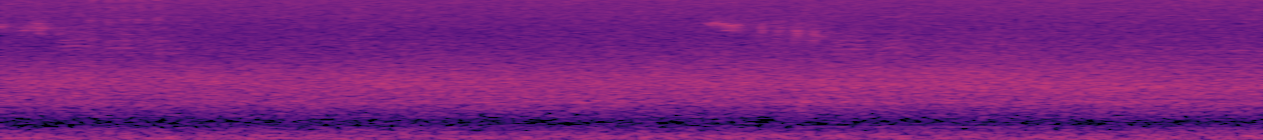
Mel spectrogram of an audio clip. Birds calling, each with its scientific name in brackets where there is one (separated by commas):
Black-capped Chickadee (Poecile atricapillus)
